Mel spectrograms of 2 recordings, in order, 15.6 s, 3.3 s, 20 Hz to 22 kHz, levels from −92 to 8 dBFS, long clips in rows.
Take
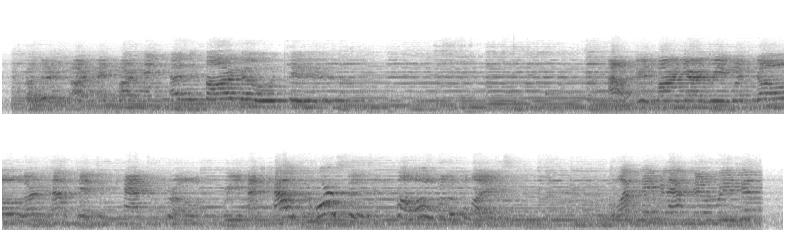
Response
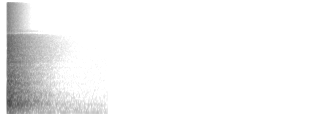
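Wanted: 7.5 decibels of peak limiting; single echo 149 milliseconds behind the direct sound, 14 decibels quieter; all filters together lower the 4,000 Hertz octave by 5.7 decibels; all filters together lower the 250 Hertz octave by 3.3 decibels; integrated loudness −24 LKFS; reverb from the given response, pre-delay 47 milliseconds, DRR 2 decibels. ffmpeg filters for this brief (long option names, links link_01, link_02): -filter_complex "[0:a]equalizer=frequency=250:width_type=o:gain=-4.5,equalizer=frequency=4000:width_type=o:gain=-9,alimiter=limit=-19.5dB:level=0:latency=1,aecho=1:1:149:0.2,asplit=2[link_01][link_02];[1:a]atrim=start_sample=2205,adelay=47[link_03];[link_02][link_03]afir=irnorm=-1:irlink=0,volume=-24.5dB[link_04];[link_01][link_04]amix=inputs=2:normalize=0,volume=2.5dB"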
